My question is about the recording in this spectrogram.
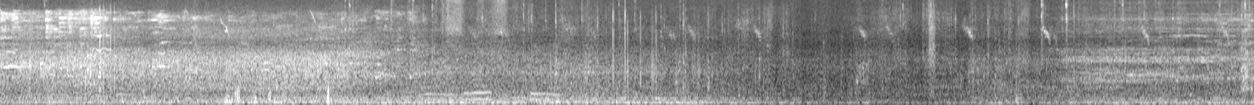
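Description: A car driving, its engine and road noise a steady low rumble heard inside the cabin. Wind hisses through an open window for the first five seconds or so. The whole sound grows quieter for a few seconds about ten seconds in.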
